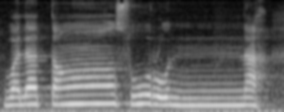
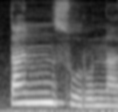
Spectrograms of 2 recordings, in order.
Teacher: نون کی آواز کو ناک میں چھپا کر پڑھیں گے اور ایک الف کی مقدار جتنا ٹھہر کر پڑھیں گے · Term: اخفا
